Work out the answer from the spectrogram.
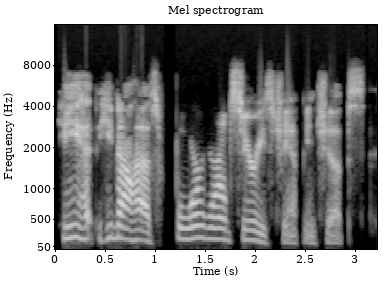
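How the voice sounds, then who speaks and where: A man's voice: fairly high pitch, animated, a little slow, creaky, fairly bright tone, no room sound, highs cut off. A man with a cold and a stuffy nose, hosting a solo sports preview podcast and reeling off stats with frequent ums and uhs. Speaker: podcast host.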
